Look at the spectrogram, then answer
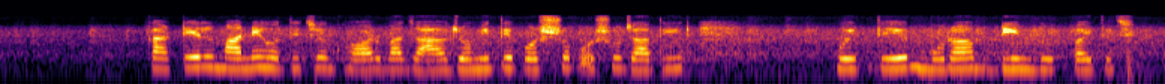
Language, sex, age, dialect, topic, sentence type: Bengali, female, 18-24, Western, agriculture, statement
